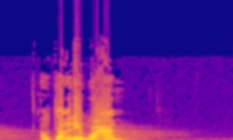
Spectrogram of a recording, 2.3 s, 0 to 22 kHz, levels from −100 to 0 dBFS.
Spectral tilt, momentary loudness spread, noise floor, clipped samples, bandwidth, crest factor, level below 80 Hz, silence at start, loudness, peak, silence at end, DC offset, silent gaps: -5.5 dB/octave; 12 LU; -48 dBFS; 0.3%; 15.5 kHz; 12 dB; -42 dBFS; 0.4 s; -10 LUFS; 0 dBFS; 1 s; under 0.1%; none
